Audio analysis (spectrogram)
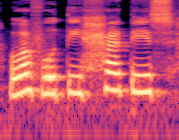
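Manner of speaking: वफ़ुतिहतिस slow, ending on a held s; careful recitation. Shown as a demonstration. Teacher models short vowels, measured वफ़ुतिहतिस with held s. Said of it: "हा के लिए हम्स के साथ".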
